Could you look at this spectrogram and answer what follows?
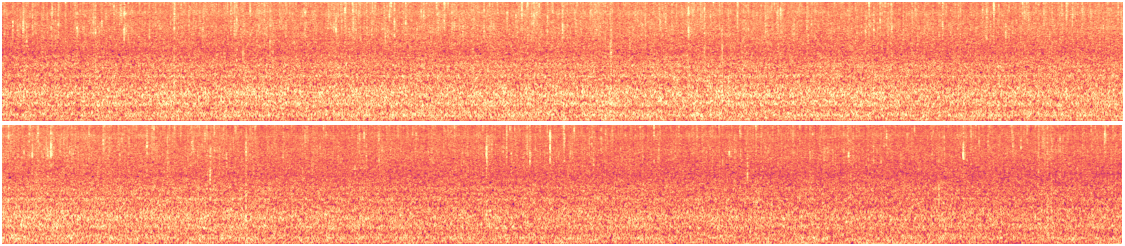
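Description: Steady rain, an even hiss with scattered sharp ticks of single drops.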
